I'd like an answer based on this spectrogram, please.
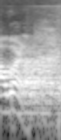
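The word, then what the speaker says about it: hour: है होवर ठीक है होवर पढ़ा जाता है अवर टी इसमें हमारा ओ ए गैस जो है वो साइलेंट है तो वो आगे यानी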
